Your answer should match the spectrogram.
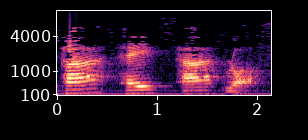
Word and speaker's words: Pi-hahiroth: You have to pronounce that in four syllables. It's Pi-hahiroth, between Baal-zephon.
